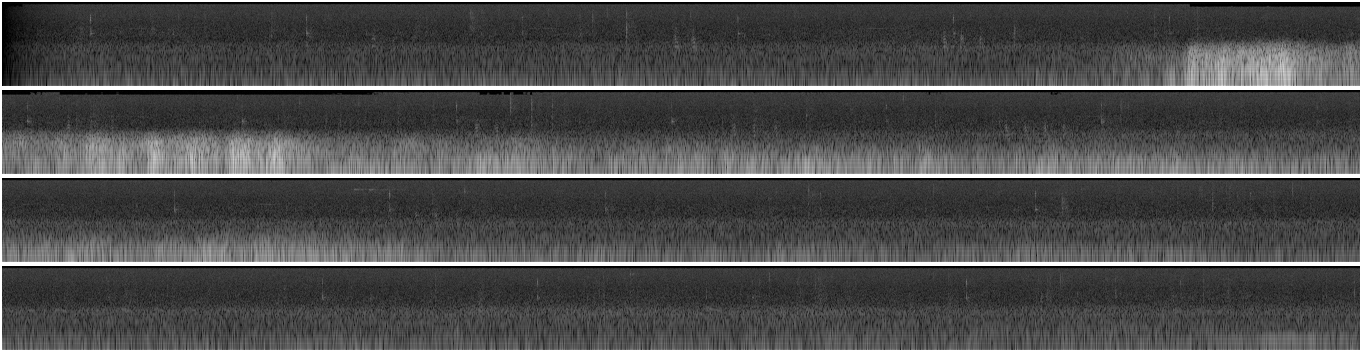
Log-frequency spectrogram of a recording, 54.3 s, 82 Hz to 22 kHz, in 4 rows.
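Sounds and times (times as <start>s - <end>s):
distant urban traffic: 0.3s - 54.3s
distant thunder: 11.1s - 39.5s.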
